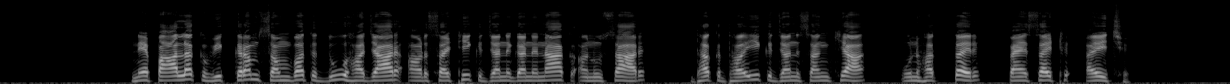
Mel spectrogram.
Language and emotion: Maithili, neutral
